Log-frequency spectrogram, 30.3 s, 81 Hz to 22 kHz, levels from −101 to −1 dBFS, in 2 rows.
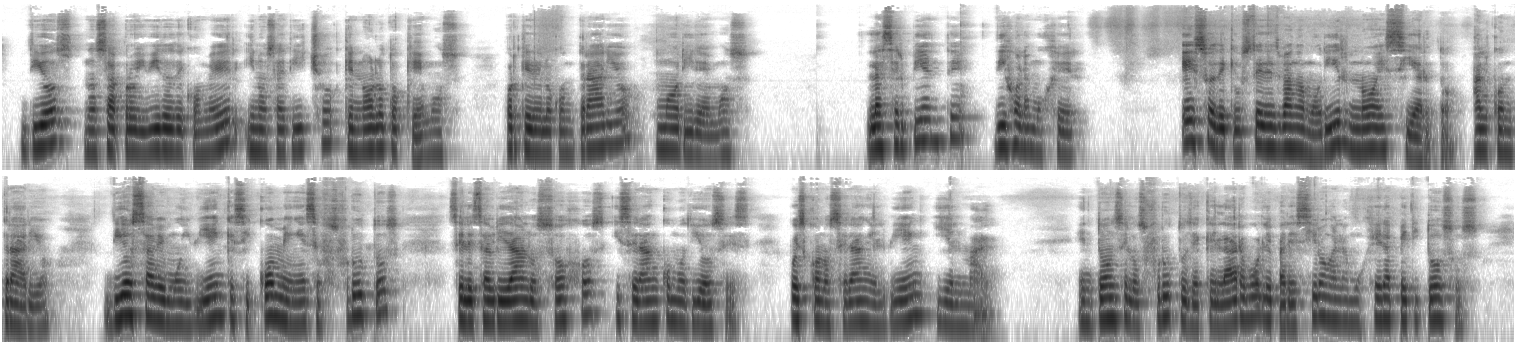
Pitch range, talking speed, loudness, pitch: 150-175 Hz, 145 wpm, -24 LUFS, 165 Hz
